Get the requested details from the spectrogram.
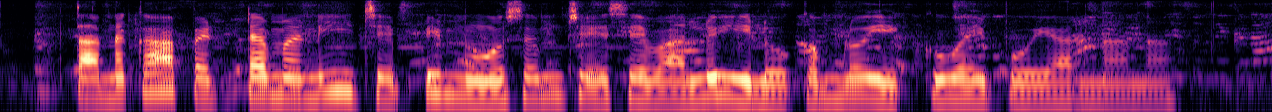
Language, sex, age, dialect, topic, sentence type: Telugu, female, 18-24, Utterandhra, banking, statement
